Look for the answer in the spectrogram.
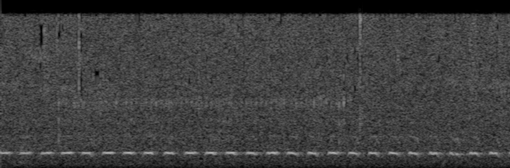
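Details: Short-tailed antthrush (Chamaeza campanisona) walking on the forest floor in search of food in Corupá, Santa Catarina, Brazil; a steady, rapid run of short hollow hooting notes at an even low pitch, about four per second, over faint background hiss.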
